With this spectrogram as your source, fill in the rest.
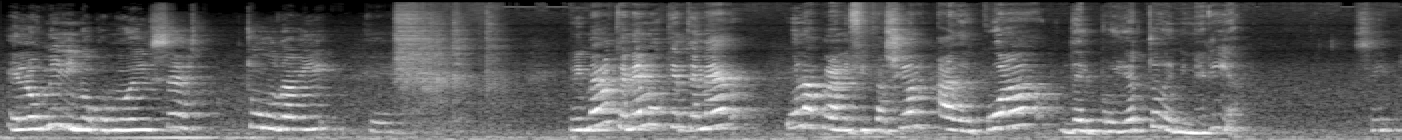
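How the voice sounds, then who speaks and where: Venezuelan woman, expert interviewee, didactic and high-pitched, recorded in a very reverberant room with faint noise. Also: a little slow, a little mellow. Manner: didactic, asks and answers own questions. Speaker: environmental expert guest. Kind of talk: explanatory interview talk.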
